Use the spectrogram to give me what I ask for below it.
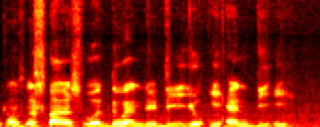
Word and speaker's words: duende: So in Spanish, this is how we spell the word D-U-E-N-D-E, and it's pronounced duende.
